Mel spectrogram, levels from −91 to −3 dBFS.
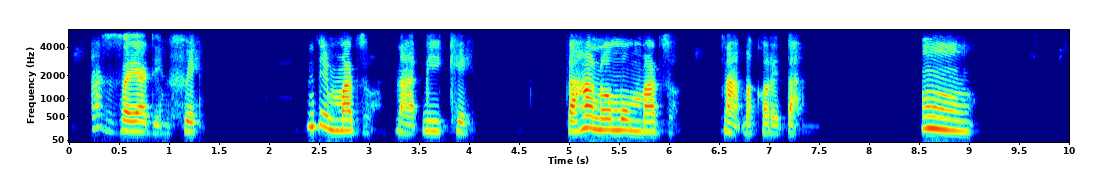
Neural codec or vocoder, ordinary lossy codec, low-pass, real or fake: none; Opus, 16 kbps; 5.4 kHz; real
